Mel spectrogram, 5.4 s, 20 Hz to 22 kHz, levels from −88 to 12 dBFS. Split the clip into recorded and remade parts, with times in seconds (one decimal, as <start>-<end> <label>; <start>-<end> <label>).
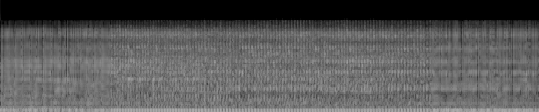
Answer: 0.0-1.1 remade; 1.1-4.3 recorded; 4.3-5.4 remade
